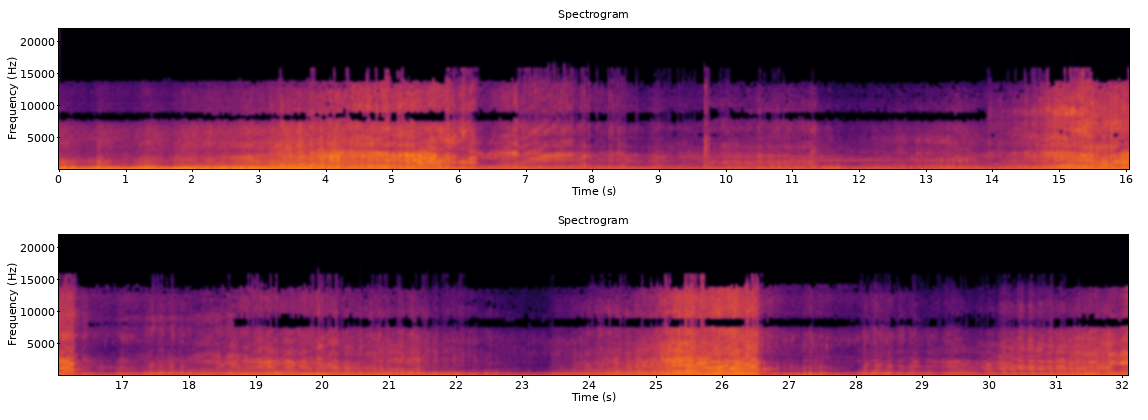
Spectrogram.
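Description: Dirt-track go-kart engines racing, their pitch rising and falling as the karts lap. The sound peaks when karts pass close, about halfway through and again near the end.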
